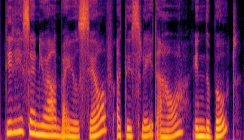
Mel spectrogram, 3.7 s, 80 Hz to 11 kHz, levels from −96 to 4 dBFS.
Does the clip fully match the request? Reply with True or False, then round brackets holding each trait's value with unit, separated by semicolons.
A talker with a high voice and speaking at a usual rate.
False (205 Hz; 230 wpm)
